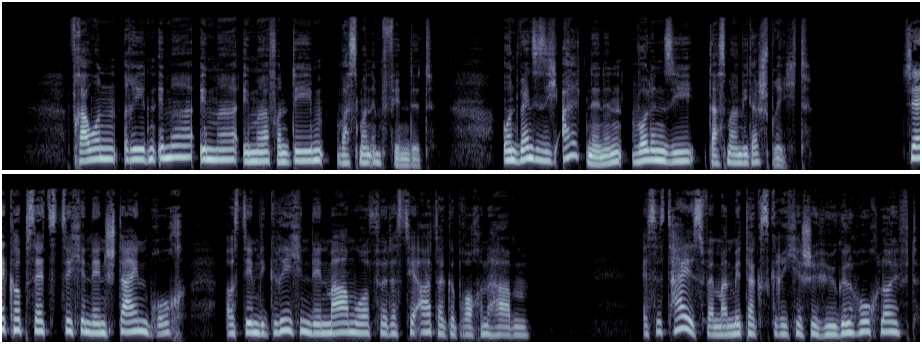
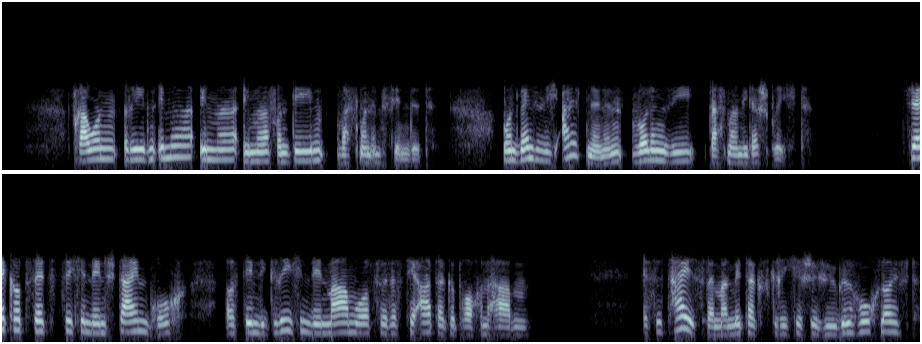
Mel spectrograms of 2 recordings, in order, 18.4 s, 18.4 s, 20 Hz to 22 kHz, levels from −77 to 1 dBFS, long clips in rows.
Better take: first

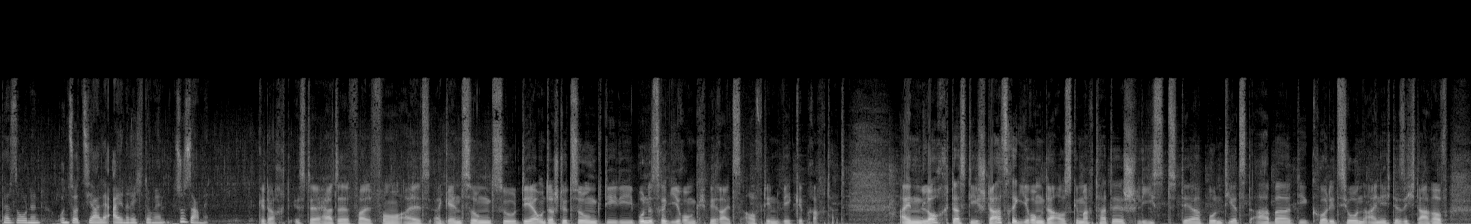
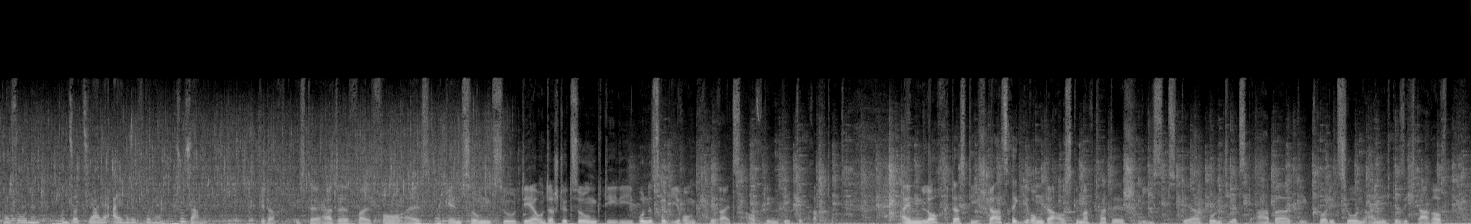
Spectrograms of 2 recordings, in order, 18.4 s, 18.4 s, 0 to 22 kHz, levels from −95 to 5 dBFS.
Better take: first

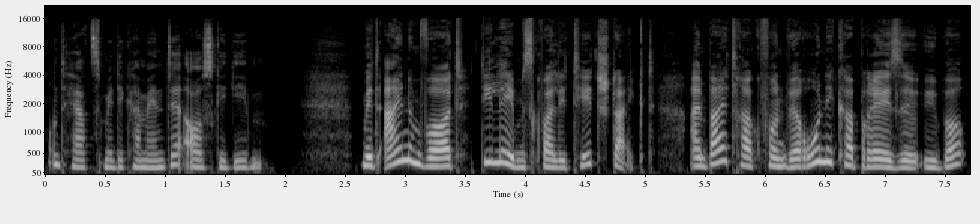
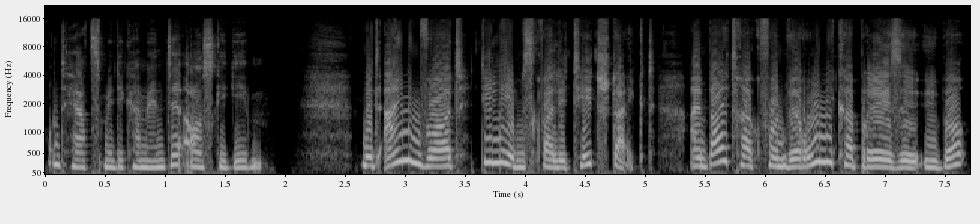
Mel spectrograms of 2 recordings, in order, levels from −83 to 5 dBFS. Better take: first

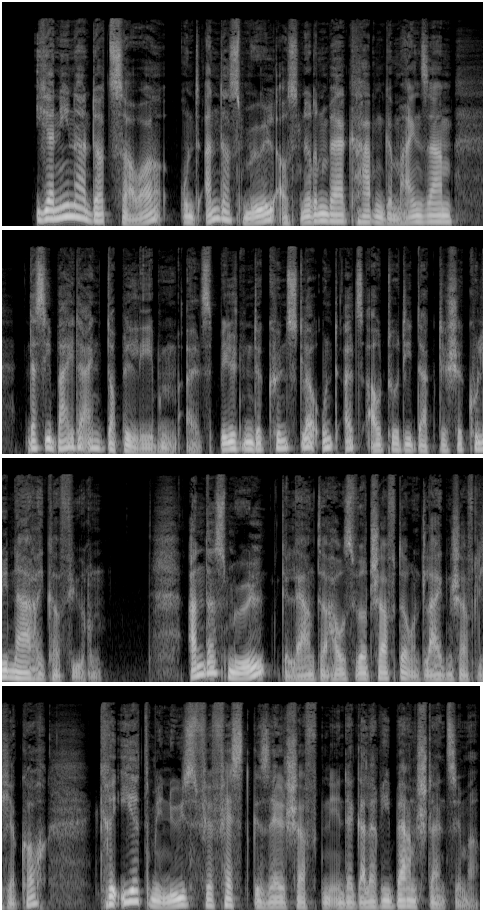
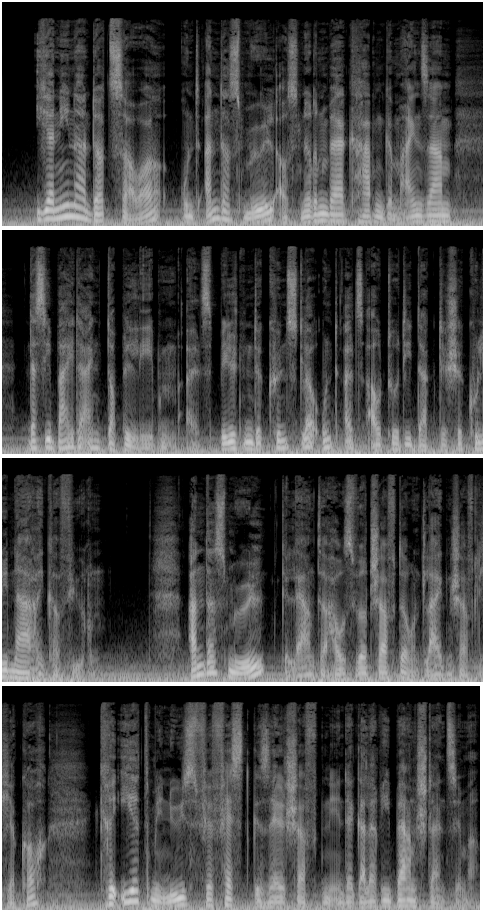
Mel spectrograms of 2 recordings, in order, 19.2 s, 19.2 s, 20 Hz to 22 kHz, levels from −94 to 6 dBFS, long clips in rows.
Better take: first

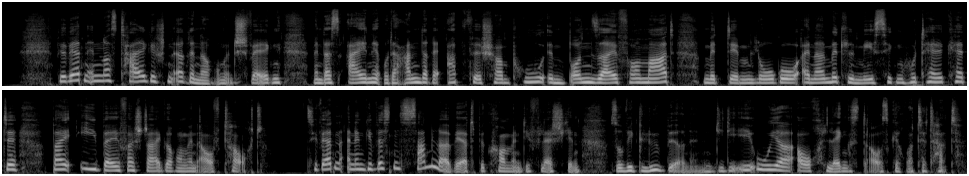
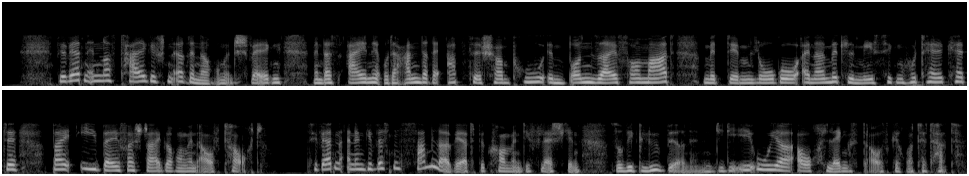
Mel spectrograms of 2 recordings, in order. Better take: first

